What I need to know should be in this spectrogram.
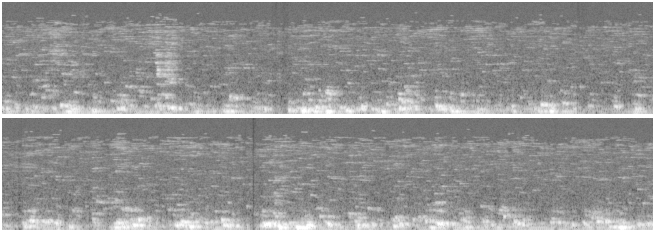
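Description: An elderly man reads aloud calmly, heard through a microphone in an echoing room.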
